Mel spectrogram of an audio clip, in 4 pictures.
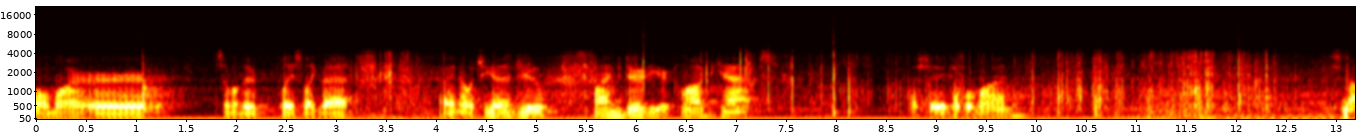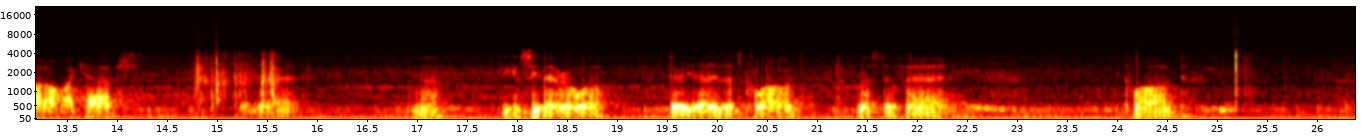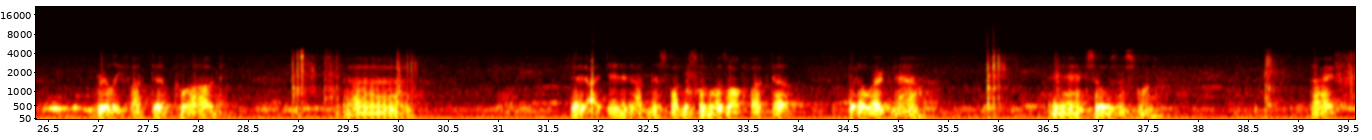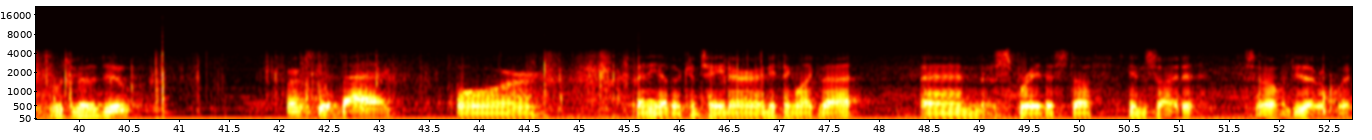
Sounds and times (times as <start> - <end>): Speech: 0.0 - 3.2, 4.0 - 7.4, 8.7 - 9.9, 13.0 - 14.3, 31.1 - 35.4, 42.0 - 43.2, 43.8 - 44.7, 45.5 - 47.8.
